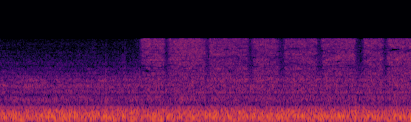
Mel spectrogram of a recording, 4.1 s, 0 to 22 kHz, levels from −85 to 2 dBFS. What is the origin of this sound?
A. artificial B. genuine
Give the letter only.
B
